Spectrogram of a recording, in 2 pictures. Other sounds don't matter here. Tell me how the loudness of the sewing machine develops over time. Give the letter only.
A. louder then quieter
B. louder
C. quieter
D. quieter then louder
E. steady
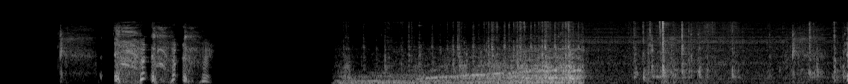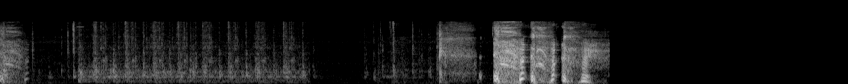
C.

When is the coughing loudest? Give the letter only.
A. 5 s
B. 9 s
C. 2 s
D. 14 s
D.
